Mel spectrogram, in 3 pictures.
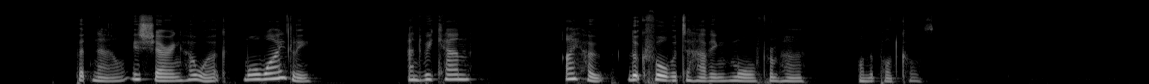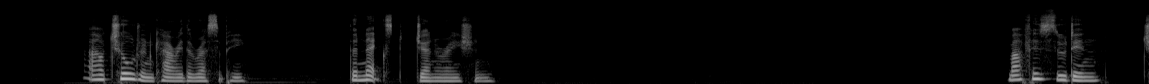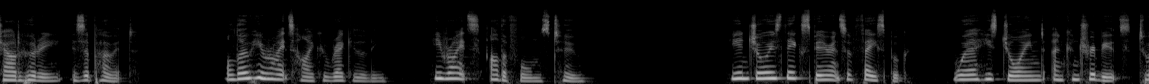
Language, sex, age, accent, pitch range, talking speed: English, female, 40-59, British, 155-230 Hz, 105 wpm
